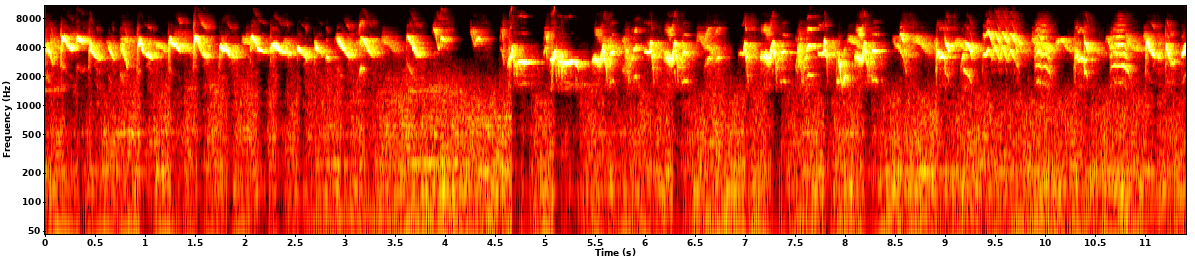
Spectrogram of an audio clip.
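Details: Caged white-eye singing vigorously on 13 September 2022, second day of its deworming treatment: a continuous, rapid chatter of high, jumbled chirps and warbles with hardly any pause.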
